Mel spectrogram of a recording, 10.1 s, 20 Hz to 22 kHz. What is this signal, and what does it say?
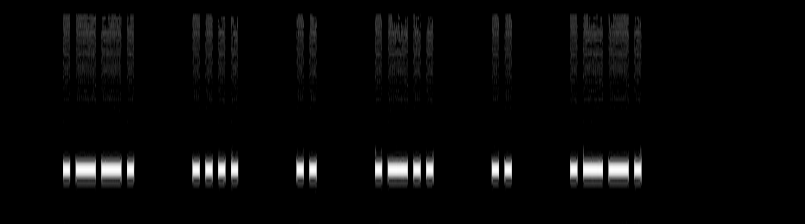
Morse code, heard as a keyed tone, about 15 wpm, spaced as for 8 wpm, 1000 Hz. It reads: PHILIP
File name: qotdfiles / 8wpm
